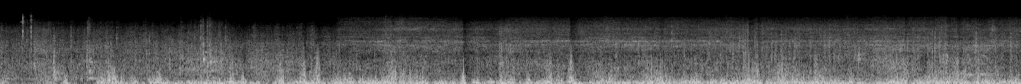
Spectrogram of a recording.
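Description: Wind buffeting the helmet-mounted microphone as a Propain Tyee mountain bike rolls down a dirt trail, its tyres rumbling over the ground. The bike rattles and knocks in quick clicks over the bumps, and the noise grows louder about a second in as speed picks up.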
